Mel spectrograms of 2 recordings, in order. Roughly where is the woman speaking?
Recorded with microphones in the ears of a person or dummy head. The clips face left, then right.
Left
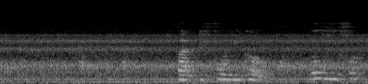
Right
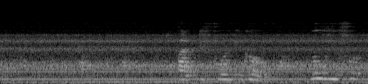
Left.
